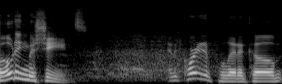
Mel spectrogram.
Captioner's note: laughter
